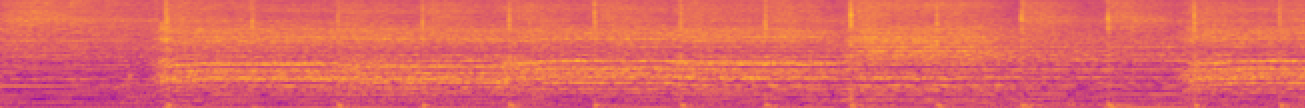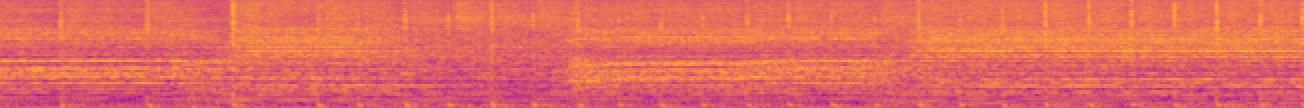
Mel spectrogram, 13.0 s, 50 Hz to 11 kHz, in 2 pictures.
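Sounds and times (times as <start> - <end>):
steady low beat: 0.0 - 13.0
worship band playing: 0.4 - 13.0
children's choir singing: 0.7 - 13.0.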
